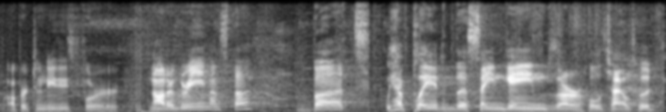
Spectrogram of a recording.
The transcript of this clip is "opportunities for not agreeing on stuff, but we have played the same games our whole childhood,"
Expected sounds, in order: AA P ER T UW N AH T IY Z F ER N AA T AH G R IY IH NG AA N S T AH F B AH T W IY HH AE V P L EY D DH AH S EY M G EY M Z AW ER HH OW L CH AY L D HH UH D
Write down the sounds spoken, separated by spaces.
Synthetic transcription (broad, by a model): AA P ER T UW N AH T IY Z F ER N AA T AH G R IY IH NG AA N S T AH F B AH T W IY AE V P L EY D DH AH S EY M G EY M Z AW ER HH OW L CH AY L D HH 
